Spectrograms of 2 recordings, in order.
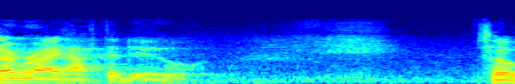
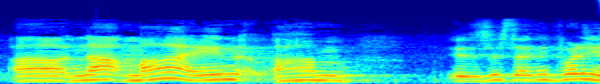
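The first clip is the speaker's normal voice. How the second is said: higher-pitched, hesitant bystander voice; imitated woman bystander; 7 semitones higher than usual. Woman answering about a stray dog, imitated bystander. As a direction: lightly imitate someone caught off guard. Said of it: "one woman looked up and said".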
